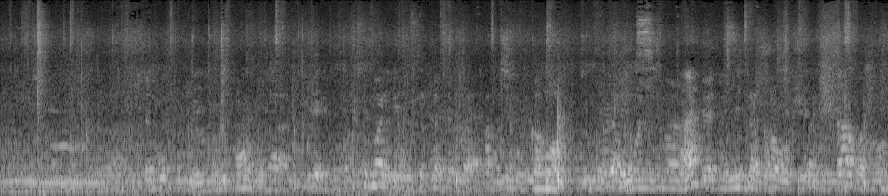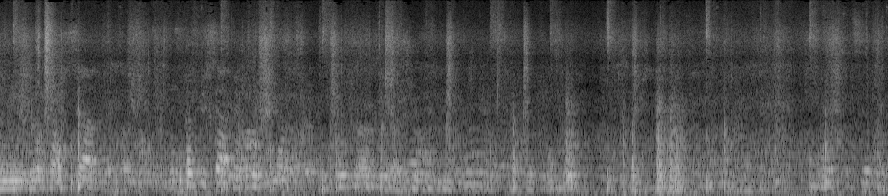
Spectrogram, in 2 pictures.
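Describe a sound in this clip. A busy indoor crowd murmurs with voices nearby.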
